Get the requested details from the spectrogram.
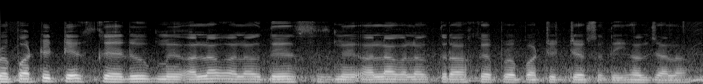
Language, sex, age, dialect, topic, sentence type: Bhojpuri, male, 18-24, Southern / Standard, banking, statement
